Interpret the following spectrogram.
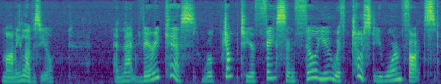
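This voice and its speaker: A woman voicing a tender mother raccoon in a storybook read to a toddler, gently soothing and reassuring. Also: mid-range voice, sing-song, slow, dry recording, full character voice. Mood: tender, teasing.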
